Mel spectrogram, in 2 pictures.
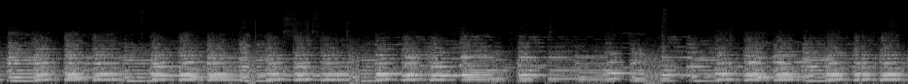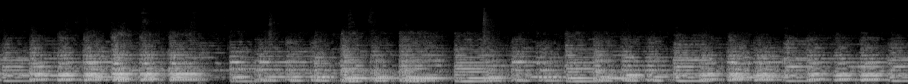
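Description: The audio has packet-loss faults. Bursts of packet loss at 2.47–2.57 s and 3.49–3.61 s each replace about 80 to 100 ms with a held, fading continuation of the preceding sound, and the audio resumes further on with that stretch skipped. Short concealed packet loss at 5.45–5.49 s and 8.59–8.63 s covers only about 20 ms each, heard as a brief smear or wobble rather than an audible hold. At 6.43–6.63 s a fading buzz or hiss lasts about 180 ms before the audio returns further on, never reaching silence. This is likely a long network dropout, and its longer fade sets it apart from the bursts.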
